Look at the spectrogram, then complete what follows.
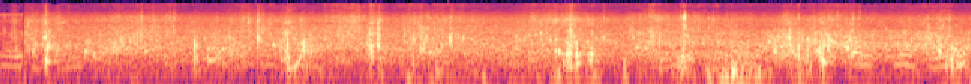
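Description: Water of a shallow, stony stream rushing and splashing, with many irregular small splashes and knocks.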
